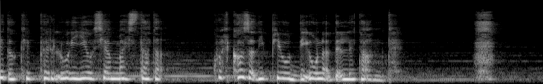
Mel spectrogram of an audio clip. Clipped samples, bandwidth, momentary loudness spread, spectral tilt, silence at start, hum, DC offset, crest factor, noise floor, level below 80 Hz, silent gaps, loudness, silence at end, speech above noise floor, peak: under 0.1%; 12 kHz; 17 LU; -5.5 dB/octave; 0 s; none; under 0.1%; 12 dB; -44 dBFS; -62 dBFS; none; -14 LUFS; 0.5 s; 31 dB; -2 dBFS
